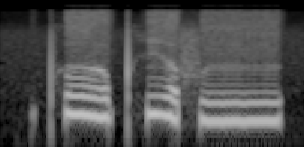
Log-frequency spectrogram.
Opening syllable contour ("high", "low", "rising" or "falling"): falling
